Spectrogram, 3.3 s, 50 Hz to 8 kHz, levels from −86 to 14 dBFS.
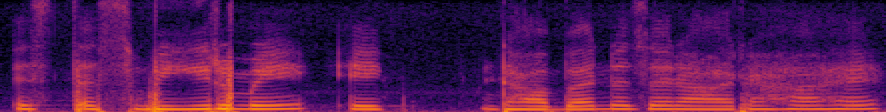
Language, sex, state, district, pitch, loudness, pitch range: Hindi, female, Madhya Pradesh, Bhopal, 275 Hz, -19 LUFS, 255-280 Hz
